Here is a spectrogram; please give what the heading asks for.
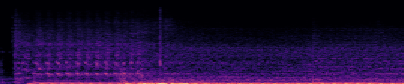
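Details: Mercedes Sprinter diesel van after injector replacement and coding: the starter whirrs briefly, then it catches cleanly and settles to a steady, even idle with a deep low rumble. Stored fault codes were still present.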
